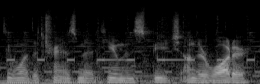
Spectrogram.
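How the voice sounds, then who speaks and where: A man with a low voice gives explanatory history commentary in a documentary interview. Music plays clearly behind him. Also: completely flat delivery, moderate pace.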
